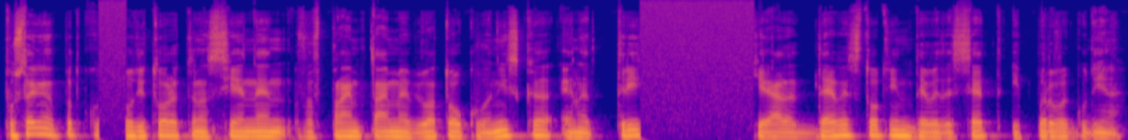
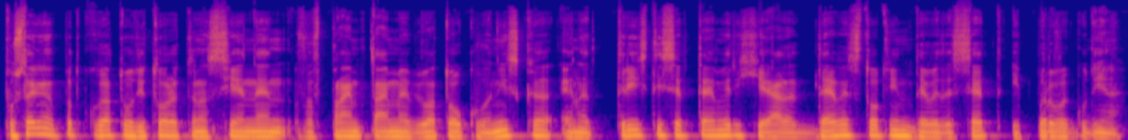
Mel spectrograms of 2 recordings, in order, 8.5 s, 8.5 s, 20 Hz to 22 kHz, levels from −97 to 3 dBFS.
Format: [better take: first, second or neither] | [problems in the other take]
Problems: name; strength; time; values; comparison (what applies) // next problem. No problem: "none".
second | audio cutting out; filled with static; at 0.5 s and at 5 s for 1 s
